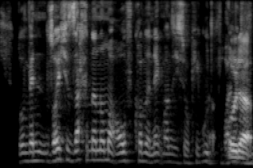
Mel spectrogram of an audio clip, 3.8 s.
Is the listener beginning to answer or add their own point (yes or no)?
yes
